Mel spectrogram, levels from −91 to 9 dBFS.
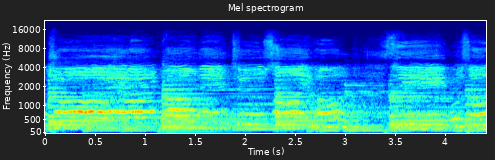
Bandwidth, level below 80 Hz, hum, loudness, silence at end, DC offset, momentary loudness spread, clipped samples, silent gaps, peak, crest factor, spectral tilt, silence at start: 14 kHz; -68 dBFS; none; -26 LUFS; 0 s; under 0.1%; 12 LU; under 0.1%; none; -10 dBFS; 16 dB; -5 dB/octave; 0 s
